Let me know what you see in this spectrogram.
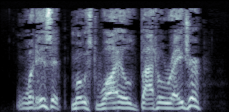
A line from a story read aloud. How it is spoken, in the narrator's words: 3 of the Gutbusters yelled together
